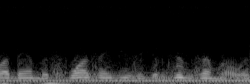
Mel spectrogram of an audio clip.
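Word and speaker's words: Swazze: Well, the newest album, which is called More Soise, that's a name that we use. We call our band the Soise music of Zim Zemeral.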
